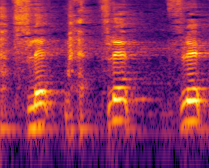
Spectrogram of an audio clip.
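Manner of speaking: high rhythmic "flip, flip" mimicking the slap; playful sound effect with a laugh; flip flop sound. Real, not acted. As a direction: imitate the sandal slapping. Imitating flip flop noise.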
